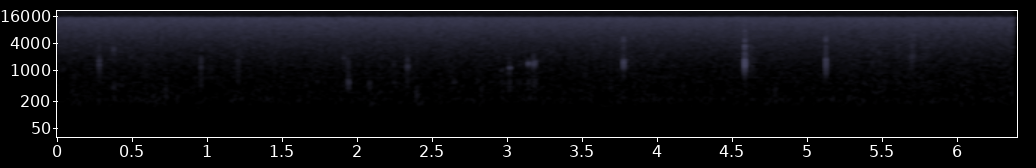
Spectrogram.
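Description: Faint gurgles and squelching pops in a quiet, hissy recording; ordinary stomach rumbling.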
